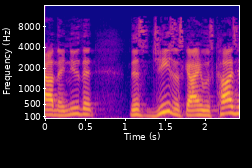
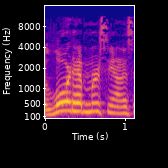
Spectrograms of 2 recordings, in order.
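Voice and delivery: raised, higher plea, short of shouting; retold shout; 5 semitones higher, 5 dB louder than usual. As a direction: call out as the blind men, half-strength. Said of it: "two blind men shouted".

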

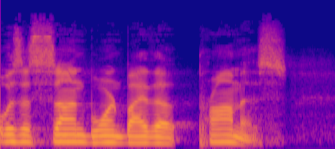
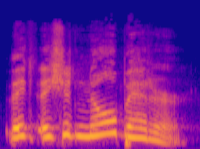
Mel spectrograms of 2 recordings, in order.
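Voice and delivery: high, teasing disbelief; mock incredulous; 10 semitones higher than usual. Couple joking about foolish choices, high and mocking. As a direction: tease the people who should know better. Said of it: "we'll say".

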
